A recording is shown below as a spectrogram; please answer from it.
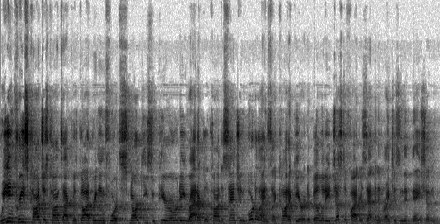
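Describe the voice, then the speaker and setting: A man races along at a very fast pace with hardly any pauses, his high voice full of lively intonation. Noticeable background noise and audible room echo are present. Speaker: counselor and guest speaker. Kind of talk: sermon. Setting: church.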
